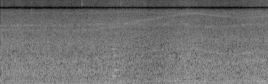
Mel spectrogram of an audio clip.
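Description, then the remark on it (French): A steady, full-bodied rumble of a bus bound for Phoenix, boarded by about twenty migrants, and road traffic, with a low engine drone and broad road noise holding at an even level throughout, no voices. “la vingtaine de migrants présents ce jour grimpent dans le bus direction Phoenix.”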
